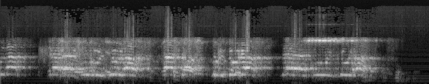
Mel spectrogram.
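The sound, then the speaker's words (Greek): Fans at a volleyball match chant personal chants. The crowd voices come in several loud, rhythmic shouted phrases separated by short pauses. “Και εδώ ακούμε και πιο προσωπικά συνθήματα.”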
